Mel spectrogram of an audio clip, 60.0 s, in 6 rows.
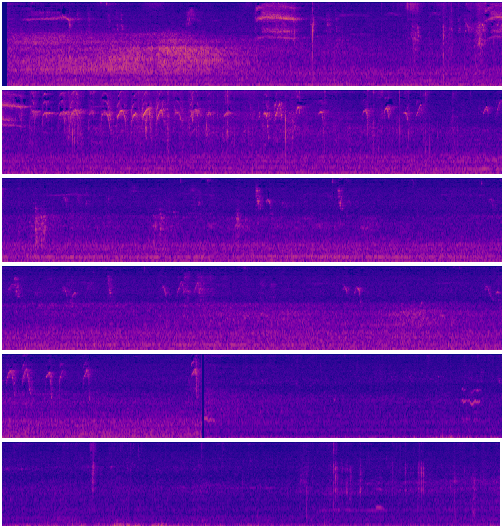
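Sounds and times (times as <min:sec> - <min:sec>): low outdoor hum: 0:00.1 - 0:59.9
small birds chirping: 0:00.2 - 0:35.6, 0:38.8 - 0:42.0.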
